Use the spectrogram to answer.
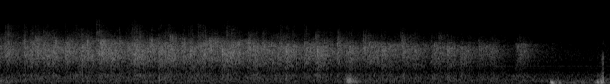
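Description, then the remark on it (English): A church audience claps hands for Jesus in a steady, dense wash of applause that holds at an even loudness for several seconds, with a few low thumps near the end as it begins to thin. “Church, if you agree with me, then clap your hands for Jesus.”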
